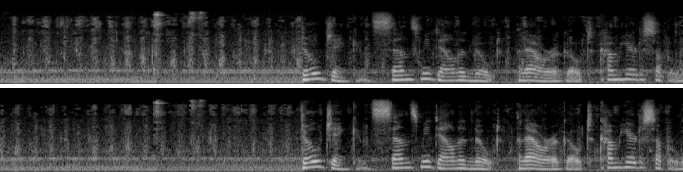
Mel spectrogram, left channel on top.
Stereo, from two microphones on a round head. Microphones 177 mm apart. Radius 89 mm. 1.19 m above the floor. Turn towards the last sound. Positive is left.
turn(degrees=-40)  # may be behind; listen again after turning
